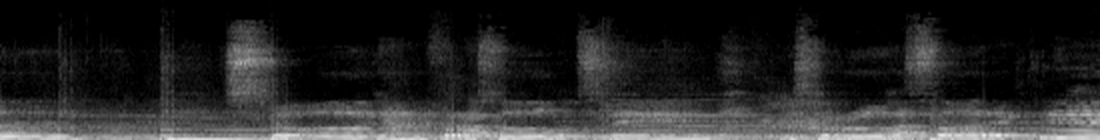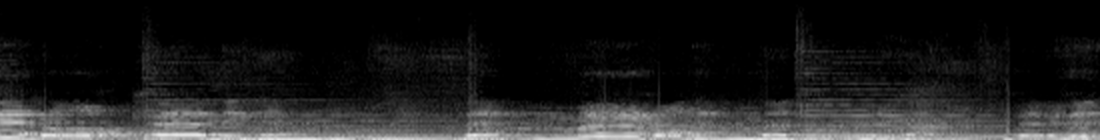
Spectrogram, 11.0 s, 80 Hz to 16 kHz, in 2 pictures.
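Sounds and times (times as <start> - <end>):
string instruments: 0.0 - 11.0
woman singing slow melody: 0.0 - 11.0.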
